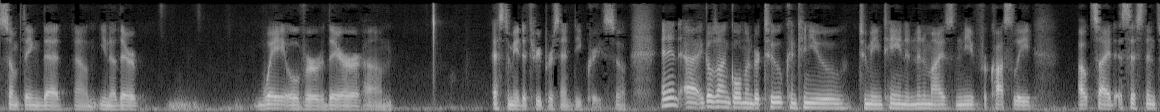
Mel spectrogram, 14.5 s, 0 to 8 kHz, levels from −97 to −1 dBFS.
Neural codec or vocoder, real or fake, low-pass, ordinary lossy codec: codec, 24 kHz, 0.9 kbps, WavTokenizer, large speech release; fake; 7.2 kHz; MP3, 32 kbps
